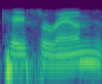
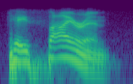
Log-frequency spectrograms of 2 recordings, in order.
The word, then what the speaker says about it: K-Syran: And check out the website, which is, and I hope I'm pronounced, is it K-Syran? Is that right? – Yes, I mean, in English, it's a K-Syran, but it doesn't matter. Like a siren, you know? – K-Syran.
